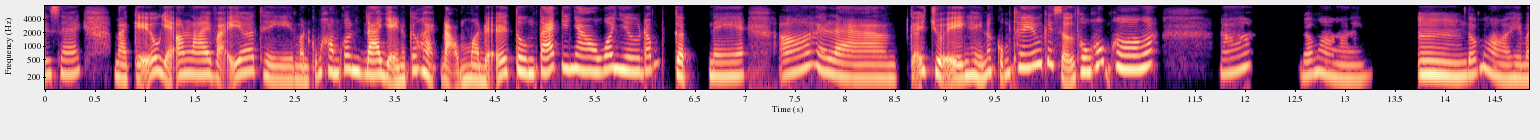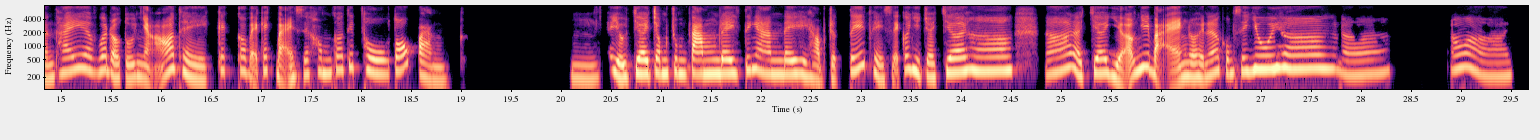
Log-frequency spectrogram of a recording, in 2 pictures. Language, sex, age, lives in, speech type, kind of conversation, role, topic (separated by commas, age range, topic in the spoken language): Vietnamese, female, 25-29, Vietnam, conversation, unstructured, none, Học trực tuyến khác gì so với học truyền thống?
